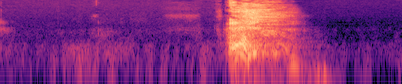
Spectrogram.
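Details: Soft breathing, then one sharp, explosive sneeze at the end of a fit of intense, unstifled sneezes during a suspected bad cold.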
